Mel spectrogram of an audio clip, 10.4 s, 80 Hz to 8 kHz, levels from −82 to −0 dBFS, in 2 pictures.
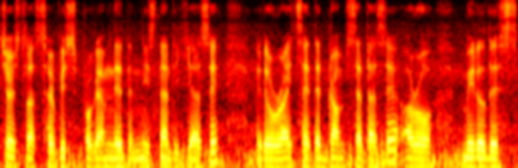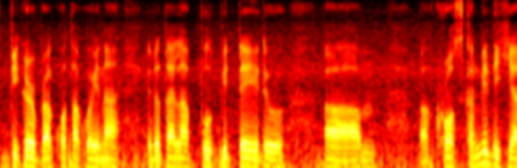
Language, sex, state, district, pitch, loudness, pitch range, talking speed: Nagamese, male, Nagaland, Kohima, 105 Hz, -17 LUFS, 100-115 Hz, 185 wpm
